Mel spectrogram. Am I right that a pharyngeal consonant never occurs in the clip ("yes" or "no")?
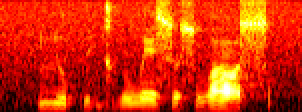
yes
